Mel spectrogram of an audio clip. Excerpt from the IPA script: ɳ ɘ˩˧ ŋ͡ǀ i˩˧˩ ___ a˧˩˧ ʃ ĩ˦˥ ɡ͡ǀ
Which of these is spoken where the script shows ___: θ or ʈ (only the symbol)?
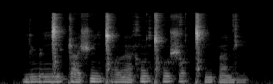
ʈ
